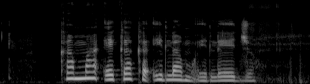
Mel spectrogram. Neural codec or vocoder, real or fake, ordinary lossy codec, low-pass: none; real; none; none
